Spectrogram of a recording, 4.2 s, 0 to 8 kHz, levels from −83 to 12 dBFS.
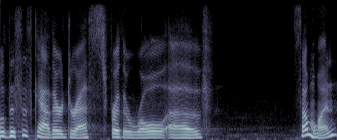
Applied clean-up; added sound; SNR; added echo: none; none; none; none.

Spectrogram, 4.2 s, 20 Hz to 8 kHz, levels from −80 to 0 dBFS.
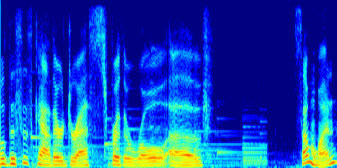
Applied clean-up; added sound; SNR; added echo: none; Piano; 19 dB; none.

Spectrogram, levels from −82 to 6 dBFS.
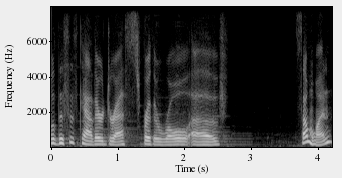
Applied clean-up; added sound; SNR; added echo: neural separator model SepFormer DNS4.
